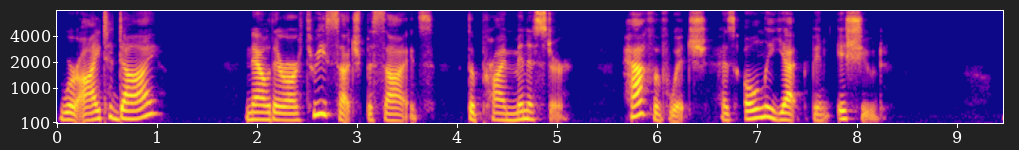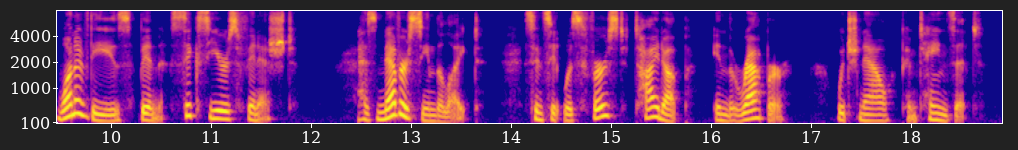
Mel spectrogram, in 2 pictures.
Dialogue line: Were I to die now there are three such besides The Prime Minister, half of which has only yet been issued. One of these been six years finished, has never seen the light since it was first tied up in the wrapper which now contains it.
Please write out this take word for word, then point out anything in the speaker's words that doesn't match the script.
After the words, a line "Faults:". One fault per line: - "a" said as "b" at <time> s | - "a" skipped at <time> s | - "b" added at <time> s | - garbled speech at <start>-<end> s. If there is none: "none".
Were I to die now there are three such besides The Prime Minister, half of which has only yet been issued. One of these been six years finished, has never seen the light since it was first tied up in the wrapper which now contains it.
Faults:
none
